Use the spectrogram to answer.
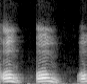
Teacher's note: কণ্ঠও লাগছে আবার ওষ্ঠও লাগছে, ঔ, ওষ্ঠ, আমাদের ওষ্ঠও দরকার হচ্ছে আবার কণ্ঠও দরকার হচ্ছে, তাই এটা হচ্ছে কণ্ঠস্থ বর্ণ।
